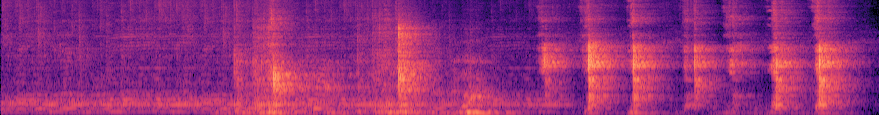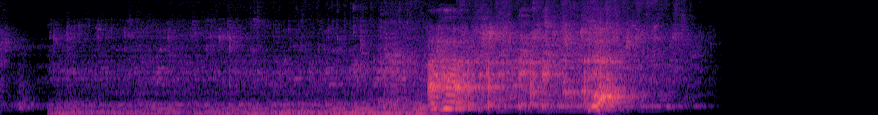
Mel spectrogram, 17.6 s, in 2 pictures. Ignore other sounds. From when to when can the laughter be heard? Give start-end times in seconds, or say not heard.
3.0-4.8, 13.1-14.9.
